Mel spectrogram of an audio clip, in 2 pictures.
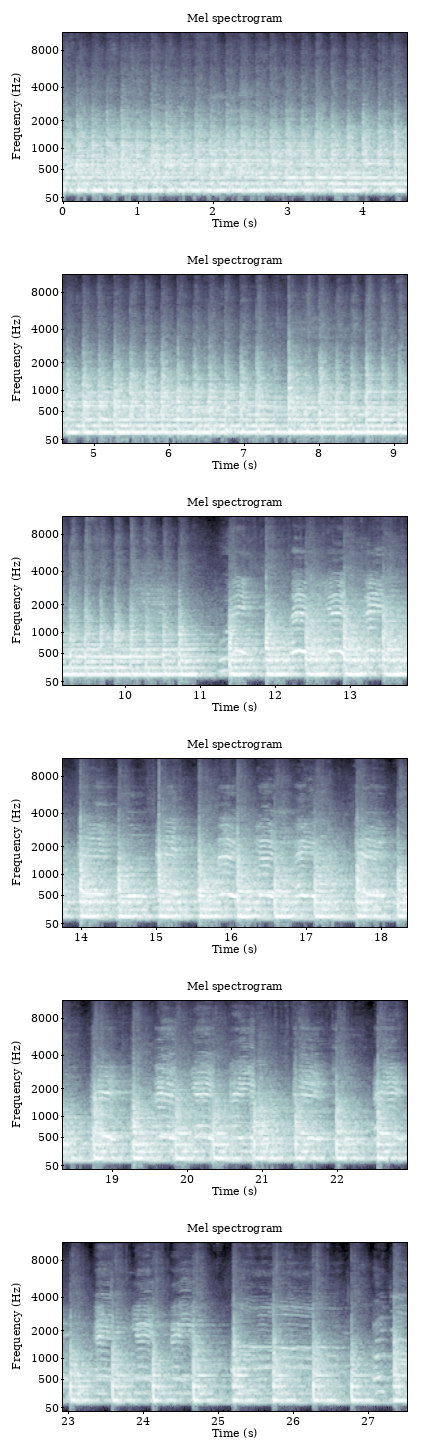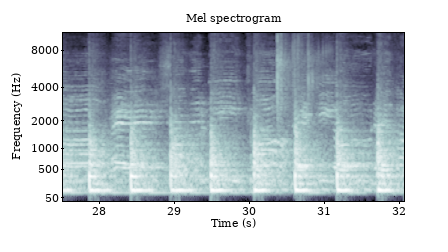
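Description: Hand frame drums and group singing for a ceremonial dance song. For about the first eleven seconds there is a rapid drum roll under long held notes; after that a steady beat of about one and a half strokes a second runs on with voices singing over it.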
